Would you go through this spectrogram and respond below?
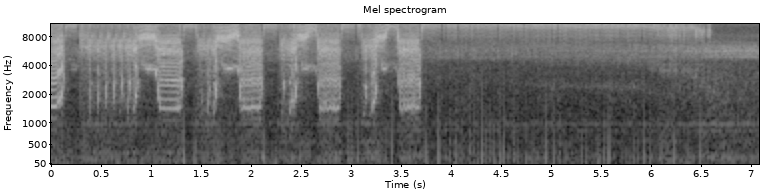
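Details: Tsukutsuku-boshi cicada (Meimuna opalifera) singing, described as calling from the start of its song to the end; a rapid run of harsh, buzzy pulsed phrases repeats about every half second for nearly four seconds, then gives way to a steady, high continuous drone.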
